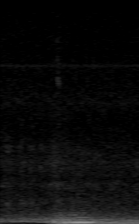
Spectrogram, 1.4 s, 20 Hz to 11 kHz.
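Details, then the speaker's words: 2020 Dodge Challenger 1320 fitted with new XS Power XV4800 12V lithium battery, restart during stop-start testing: short crank catches quickly, brief rev, settles to steady idle; started no problem, battery voltage 13.7–13.8 V. "Started, no problem. Battery voltage 13.7, 13.8."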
